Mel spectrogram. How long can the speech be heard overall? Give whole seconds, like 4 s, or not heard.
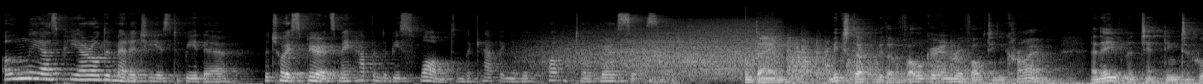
11 s.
